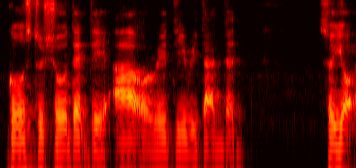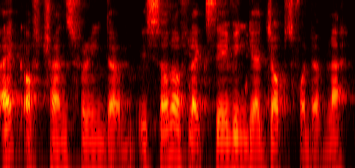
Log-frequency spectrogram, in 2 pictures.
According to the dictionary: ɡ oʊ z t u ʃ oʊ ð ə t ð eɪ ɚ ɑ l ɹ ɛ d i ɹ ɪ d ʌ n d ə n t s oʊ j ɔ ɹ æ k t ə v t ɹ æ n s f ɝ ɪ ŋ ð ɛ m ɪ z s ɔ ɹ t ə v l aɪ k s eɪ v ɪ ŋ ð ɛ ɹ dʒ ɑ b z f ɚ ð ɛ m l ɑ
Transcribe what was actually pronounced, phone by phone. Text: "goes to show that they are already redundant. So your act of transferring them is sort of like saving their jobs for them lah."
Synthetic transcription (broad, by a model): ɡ oʊ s t u ʃ oʊ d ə t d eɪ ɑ ɑ l ɹ ɛ d i ɹ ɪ d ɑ n d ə n t s oʊ j ɔ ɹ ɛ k ə f t ɹ æ n s f ɝ ɪ ŋ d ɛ m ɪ s ɔ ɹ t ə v l aɪ k s eɪ v ɪ ŋ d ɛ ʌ dʒ ɑ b s f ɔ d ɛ m l ɑ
